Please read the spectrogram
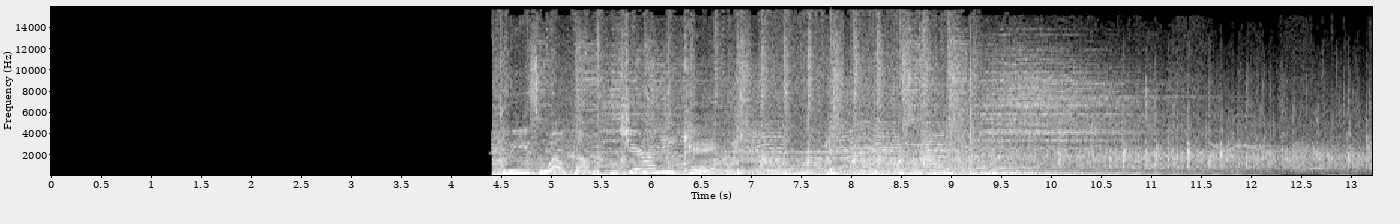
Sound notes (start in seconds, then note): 9.4 audience applauds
